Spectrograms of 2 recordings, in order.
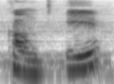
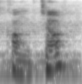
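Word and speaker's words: COUNTA: right so next we're going to look at count e and count so please do not pronounce this as kung ta it's count e so our next reader is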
